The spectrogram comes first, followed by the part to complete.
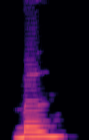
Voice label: "闷", chino

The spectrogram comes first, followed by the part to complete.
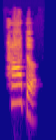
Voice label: "他的", chino

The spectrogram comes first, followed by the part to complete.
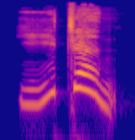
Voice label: "一阵", chino

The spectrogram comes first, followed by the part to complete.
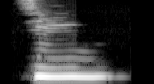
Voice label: "金", chino

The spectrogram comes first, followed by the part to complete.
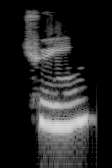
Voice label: "裙", chino

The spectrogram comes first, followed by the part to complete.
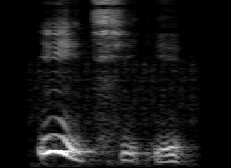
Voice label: "一起", chino

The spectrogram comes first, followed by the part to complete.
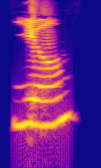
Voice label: "迎", chino

